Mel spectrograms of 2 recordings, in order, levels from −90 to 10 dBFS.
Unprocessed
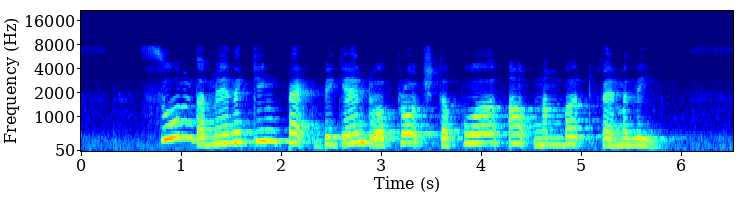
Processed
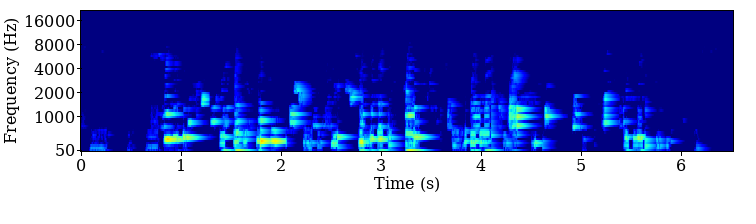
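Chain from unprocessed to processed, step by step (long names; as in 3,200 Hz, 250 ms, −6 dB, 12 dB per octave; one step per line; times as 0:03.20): time-frequency cells dropped at random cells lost 72%
gain into a clipping stage and back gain 25.5 dB
low-shelf EQ 75 Hz +11 dB
phaser swept by the level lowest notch 280 Hz, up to 2,300 Hz, full sweep at −27.5 dBFS
step-sequenced resonator 3.9 Hz 120–430 Hz
level +7.5 dB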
